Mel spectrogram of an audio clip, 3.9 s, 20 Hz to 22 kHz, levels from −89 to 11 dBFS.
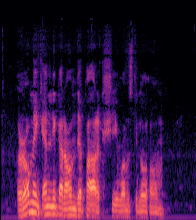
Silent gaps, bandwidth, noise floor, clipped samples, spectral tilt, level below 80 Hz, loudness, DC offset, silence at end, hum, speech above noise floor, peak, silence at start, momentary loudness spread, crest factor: none; 10 kHz; -57 dBFS; under 0.1%; -8 dB/octave; -46 dBFS; -16 LUFS; under 0.1%; 0.65 s; none; 42 dB; -2 dBFS; 0.35 s; 12 LU; 14 dB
